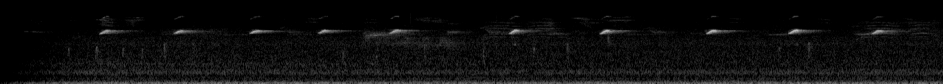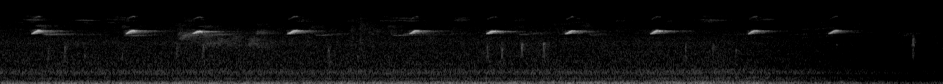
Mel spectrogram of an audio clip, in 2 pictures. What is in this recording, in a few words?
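Red-flanked Bluetail; hyogo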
